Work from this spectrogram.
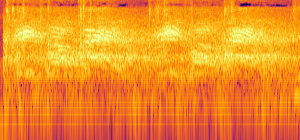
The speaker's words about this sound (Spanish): Los fans gritaban igualdad de salario, lo que las chicas vienen exigiendo tras una demanda contra la Federación de Fútbol de los Estados Unidos por discriminación de género.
